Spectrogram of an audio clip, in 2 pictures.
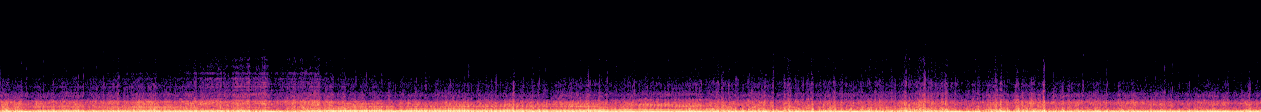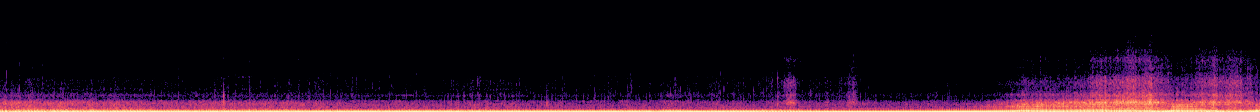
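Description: A car engine hums and changes pitch as the car speeds up and slows down.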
